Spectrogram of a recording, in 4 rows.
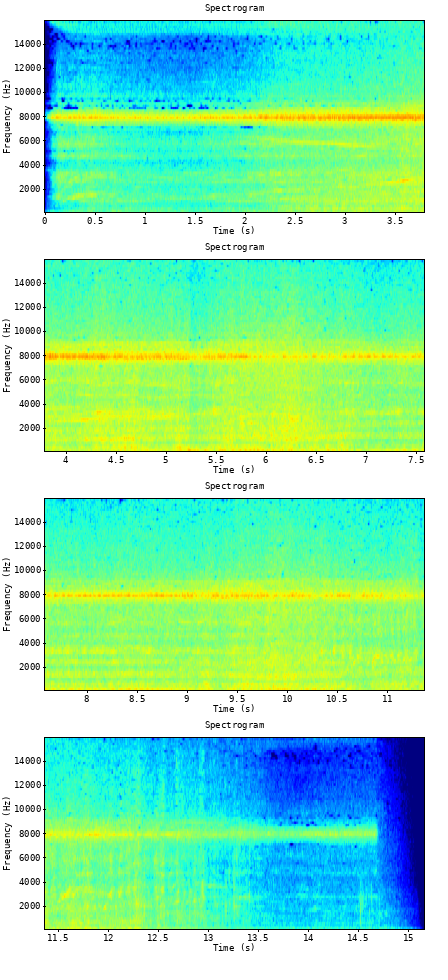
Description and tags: Hexacopter drone flight short
I recorded this sound on the stage with Zoom H4n and Sennheiser shotgun mic.
hexacopter, radio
